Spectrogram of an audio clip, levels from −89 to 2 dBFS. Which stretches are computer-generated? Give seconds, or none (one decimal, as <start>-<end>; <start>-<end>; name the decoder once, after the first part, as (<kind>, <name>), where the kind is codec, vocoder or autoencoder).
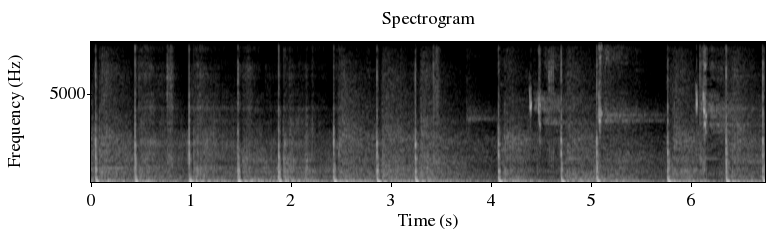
0.4-2.5 (codec, HILCodec)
